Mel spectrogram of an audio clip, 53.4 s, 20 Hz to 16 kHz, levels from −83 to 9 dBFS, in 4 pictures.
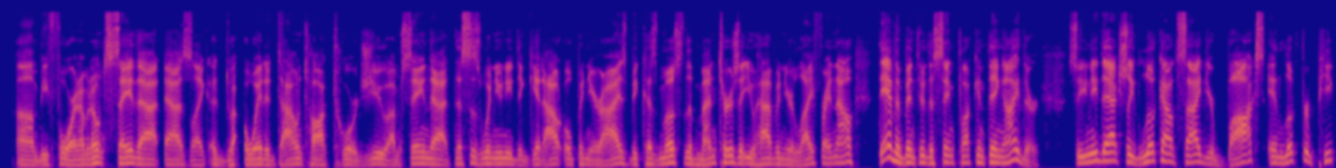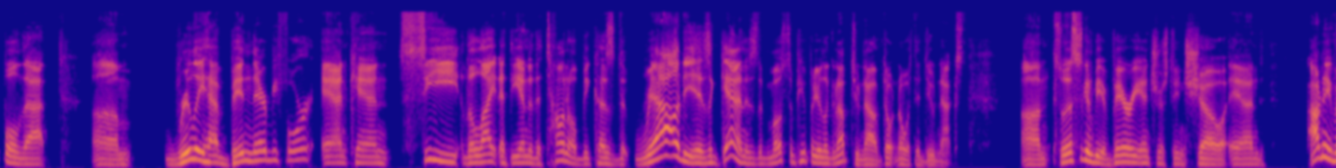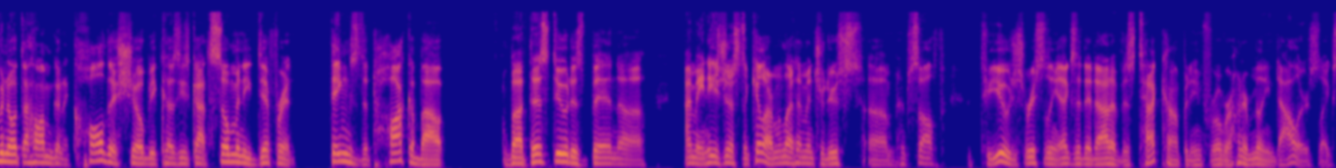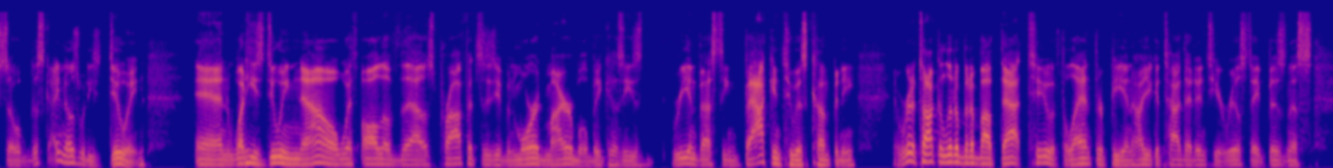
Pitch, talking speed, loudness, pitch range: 120 Hz, 255 wpm, -26 LUFS, 105-145 Hz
